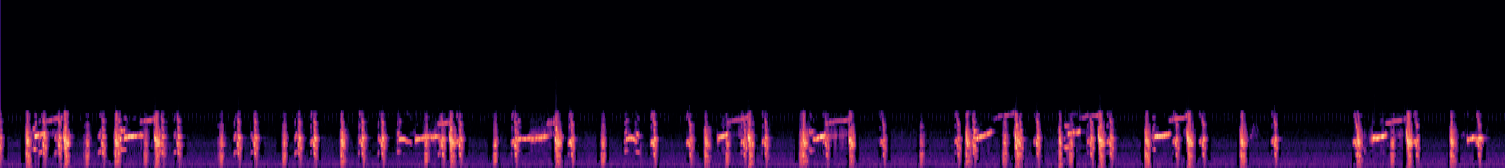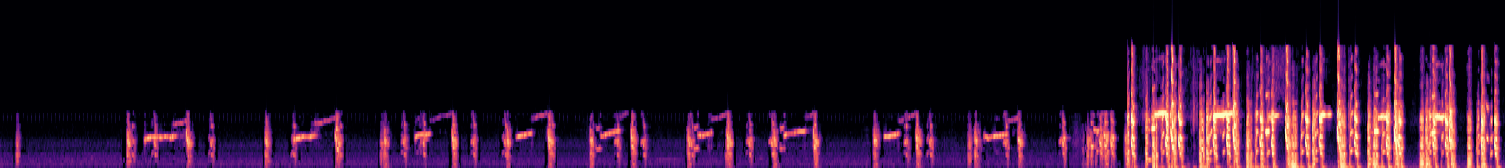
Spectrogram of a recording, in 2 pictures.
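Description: Peregrine falcons calling: short, thin chirps repeated two or three times a second, in runs with pauses. About four seconds before the end, much louder, fuller and harsher calling breaks out as the male and female come together.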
